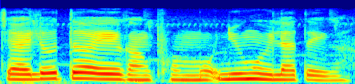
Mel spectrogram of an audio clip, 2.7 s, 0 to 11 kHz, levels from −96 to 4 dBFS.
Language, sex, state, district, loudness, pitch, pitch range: Wancho, female, Arunachal Pradesh, Longding, -13 LUFS, 195 Hz, 180-215 Hz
